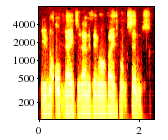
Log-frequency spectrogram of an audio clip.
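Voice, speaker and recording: A man hosting a casual group chat over a video call, jokey and quick to laugh. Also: mid-range voice, darkish tone, husky, dry recording. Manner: laughs often, loose and jokey. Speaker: show host. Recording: dull lo-fi call audio.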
